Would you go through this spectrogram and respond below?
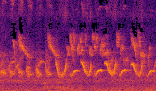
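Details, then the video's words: Young caged Chinese hwamei of this year, tail-flicking like a laughingthrush: bright V-shaped whistled notes, repeated about twice a second, swooping down and up. "Họa mi chuyền năm nay, cực kỳ tố chất, vẩy đuôi khướu, hót tốt"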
